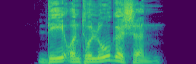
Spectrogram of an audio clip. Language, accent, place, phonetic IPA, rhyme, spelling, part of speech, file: German, Germany, Berlin, [ˌdeɔntoˈloːɡɪʃn̩], -oːɡɪʃn̩, deontologischen, adjective, De-deontologischen.ogg
- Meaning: inflection of deontologisch: 1. strong genitive masculine/neuter singular 2. weak/mixed genitive/dative all-gender singular 3. strong/weak/mixed accusative masculine singular 4. strong dative plural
